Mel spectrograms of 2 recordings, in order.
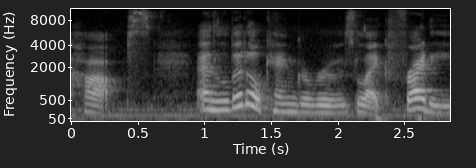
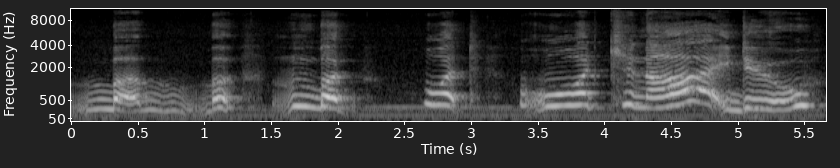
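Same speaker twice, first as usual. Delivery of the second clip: high, loud, sobbing stammer, slow; wailing crocodile, stuttering and weeping; crying crocodile; 5 semitones higher, 8 dB louder, slower than usual. Acted. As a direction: blubber out the words through tears. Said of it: "The crocodile began to cry too".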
